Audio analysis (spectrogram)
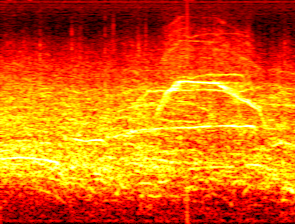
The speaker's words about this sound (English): but the crowd seems more than happy to be able to finally have a chance to cheer you.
